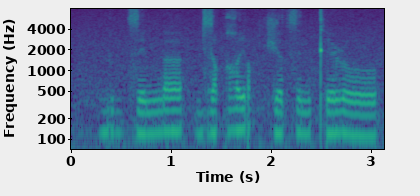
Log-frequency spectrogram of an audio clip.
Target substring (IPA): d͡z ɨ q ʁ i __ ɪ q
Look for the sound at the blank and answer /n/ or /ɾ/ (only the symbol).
ɾ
